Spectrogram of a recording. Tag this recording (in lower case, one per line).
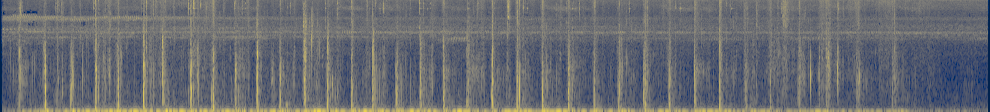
run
